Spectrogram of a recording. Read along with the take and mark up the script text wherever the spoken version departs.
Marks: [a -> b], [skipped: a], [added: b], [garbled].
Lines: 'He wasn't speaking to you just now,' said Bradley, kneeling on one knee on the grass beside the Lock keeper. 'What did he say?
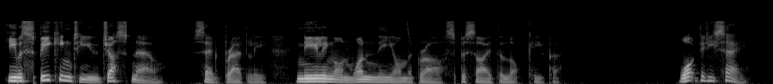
'He [wasn't -> was] speaking to you just now,' said Bradley, kneeling on one knee on the grass beside the Lock keeper. 'What did he say?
